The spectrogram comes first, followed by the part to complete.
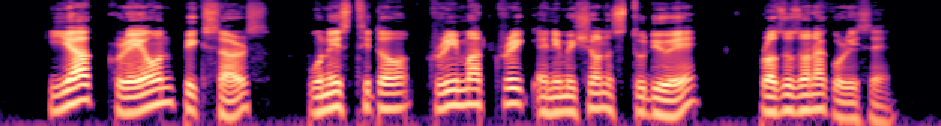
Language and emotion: Assamese, neutral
